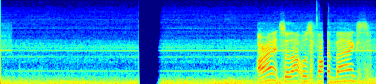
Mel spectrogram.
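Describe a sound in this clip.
A helicopter's engine and rotor drone steadily with a low rumble and a thin whine.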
